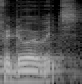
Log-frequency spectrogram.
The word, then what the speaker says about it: Fedorowicz: CJ Fedorowicz. – You know, is that actually how you pronounce it? – Yeah.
